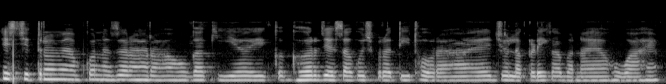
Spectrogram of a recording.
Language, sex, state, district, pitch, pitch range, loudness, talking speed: Hindi, female, Gujarat, Valsad, 195 Hz, 190-205 Hz, -18 LUFS, 215 wpm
